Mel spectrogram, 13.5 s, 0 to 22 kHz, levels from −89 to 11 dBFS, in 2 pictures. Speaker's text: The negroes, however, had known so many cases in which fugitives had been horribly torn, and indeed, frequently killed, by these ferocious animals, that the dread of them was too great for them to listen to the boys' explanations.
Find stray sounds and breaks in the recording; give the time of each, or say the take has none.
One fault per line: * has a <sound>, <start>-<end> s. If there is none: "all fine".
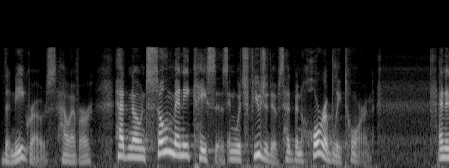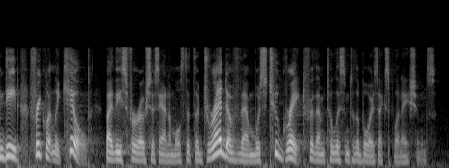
all fine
